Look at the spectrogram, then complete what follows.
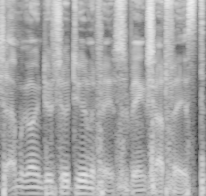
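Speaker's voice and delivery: deep, mannish put-on voice. Retelling what his mom wanted to do, imitating her in a deep manly voice. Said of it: "when you do my mom, she sounds so manly".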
